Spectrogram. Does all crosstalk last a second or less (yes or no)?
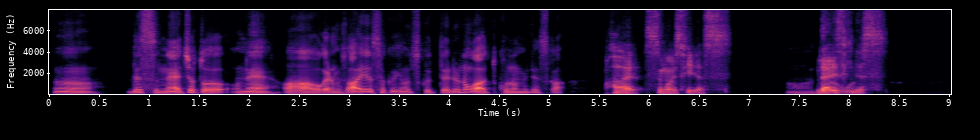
yes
